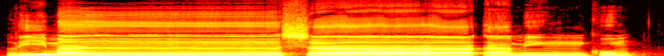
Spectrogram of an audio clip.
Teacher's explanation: Liman syaa'a minkum an yastaqim. Di sini perhatikan nun bertemu dengan shin. Jadi nunnya disamar. Seharusnya liman sya, tapi disamarin huruf nunnya. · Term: ikhfa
